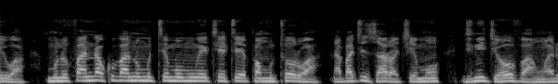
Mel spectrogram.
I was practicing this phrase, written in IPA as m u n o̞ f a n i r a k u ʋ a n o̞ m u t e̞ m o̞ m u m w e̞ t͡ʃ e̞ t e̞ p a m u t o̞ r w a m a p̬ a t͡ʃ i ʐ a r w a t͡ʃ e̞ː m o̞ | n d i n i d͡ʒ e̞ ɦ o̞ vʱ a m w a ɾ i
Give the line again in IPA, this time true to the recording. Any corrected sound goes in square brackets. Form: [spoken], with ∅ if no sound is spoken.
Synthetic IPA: m u n o̞ f a n i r a k u ʋ a n o̞ m u t e̞ m o̞ m u m w e̞ t͡ʃ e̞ t e̞ p a m u t o̞ r w a [n] a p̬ a t͡ʃ i ʐ a r w a t͡ʃ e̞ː m o̞ | n d i n i d͡ʒ e̞ ɦ o̞ vʱ a m w a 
